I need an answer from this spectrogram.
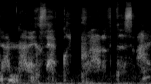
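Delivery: hushed, very quiet, barely voiced whisper. Playing a noble excusing a cousin to guards, whispering in character. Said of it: "I'm gonna whisper".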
